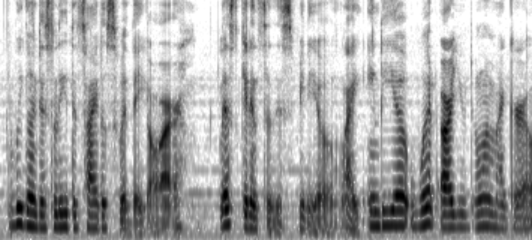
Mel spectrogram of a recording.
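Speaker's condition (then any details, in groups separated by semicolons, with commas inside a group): No condition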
